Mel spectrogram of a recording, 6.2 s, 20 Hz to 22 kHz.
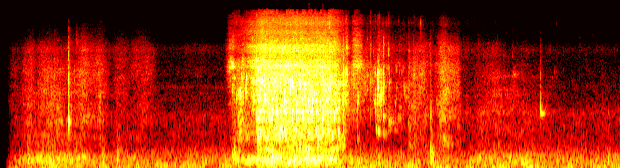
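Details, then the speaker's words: Heating feed and expansion header tank refilling after repair of overflow (new fibre washer): short rush of water then quiet, no trickle; valve fills and shuts off cleanly, no pumping over with heating running ~15 minutes. "Um, it's only a feeding expansion tank. You don't need it all the way up. So, yeah, we'll get the water back on."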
